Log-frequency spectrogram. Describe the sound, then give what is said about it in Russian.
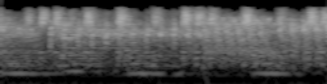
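Continuous submachine gun fire from soldiers running forward between knocked-out tanks toward defensive fortifications in a wartime battle. Dense, loud rattling bursts blend into an unbroken roar of gunfire over a low rumbling din. “На бегу ведут непрерывный огонь из пистолетов-пулеметов.”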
